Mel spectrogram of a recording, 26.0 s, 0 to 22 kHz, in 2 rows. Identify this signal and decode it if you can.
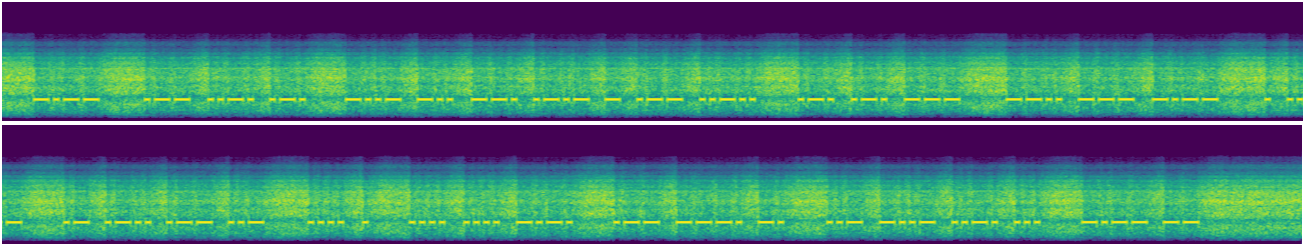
Morse code (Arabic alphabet), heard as a keyed tone, hand-sent with a paddle, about 24 wpm, 740 Hz, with radio static. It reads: ظ وفر صدغعتوه ررخ ذخظ ءط الوط حء ححث وزن طصفس ظم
